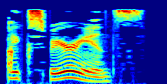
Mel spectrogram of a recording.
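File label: "experience", English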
